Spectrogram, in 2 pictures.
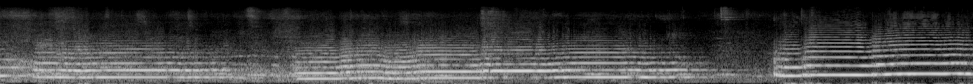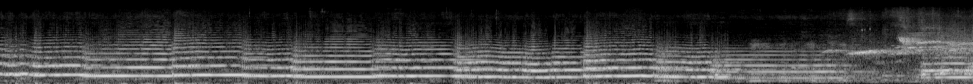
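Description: Solo trombone playing a slow melody of held notes, sliding between some of them. About eight seconds in, after a brief dip, it comes in louder on a long note with vibrato.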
